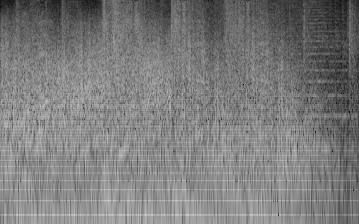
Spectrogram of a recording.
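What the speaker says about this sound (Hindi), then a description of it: "खार्क द्वीप पर बरसे अमेरिका के बम" Bombs from a US strike explode on Kharg Island, Iran's oil terminal, in a continuous, loud, dense roar of blasts and rumble that fades slightly at the end.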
